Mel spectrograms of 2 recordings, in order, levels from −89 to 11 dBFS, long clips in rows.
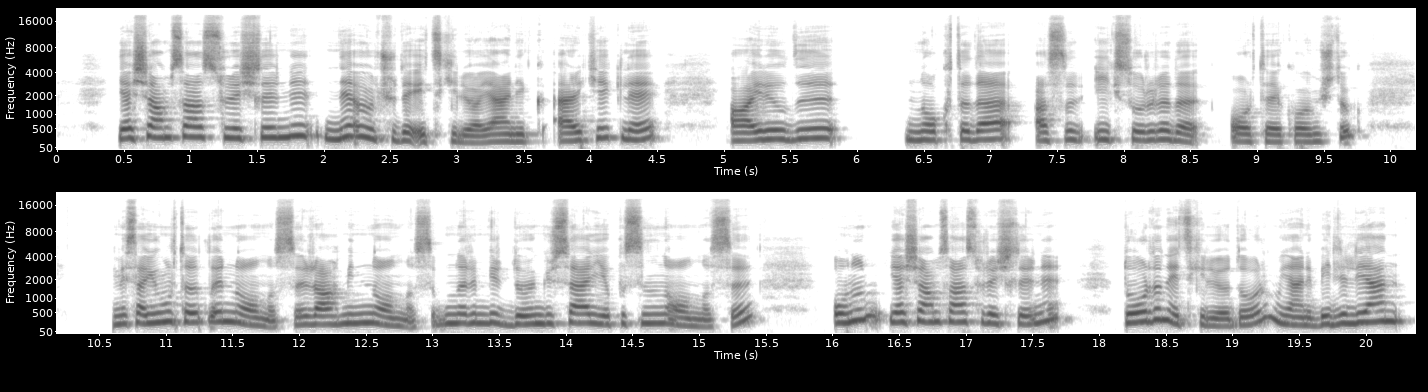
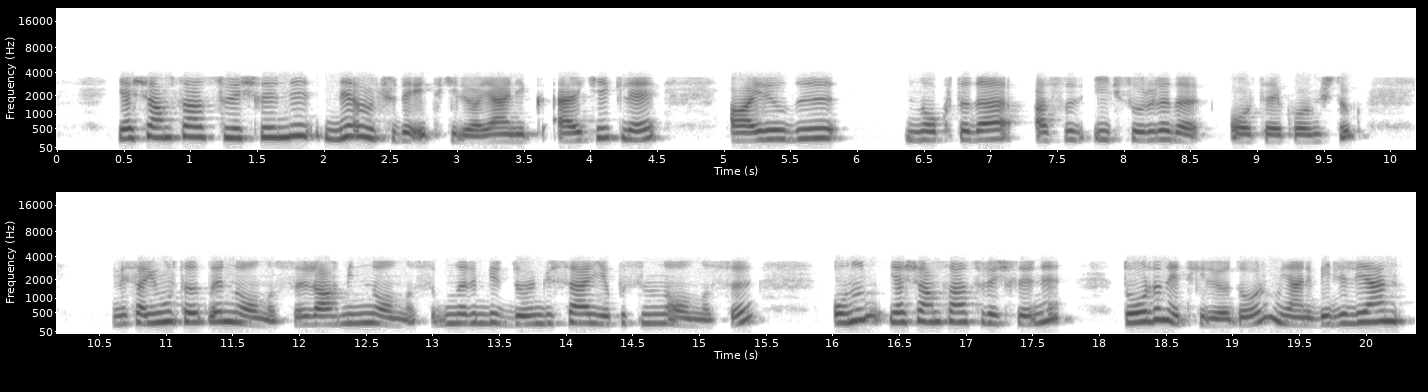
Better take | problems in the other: first | phone-call audio; nothing above 3.5 kHz

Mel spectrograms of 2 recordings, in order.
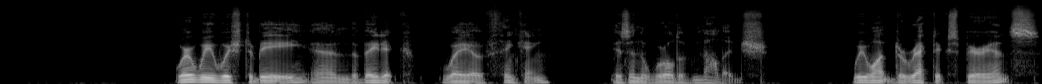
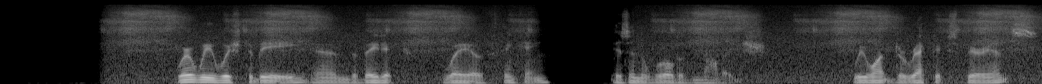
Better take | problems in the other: first | hiss; loud; from 1 to 5.5 s and from 6.5 s on; 5 dB below the speech

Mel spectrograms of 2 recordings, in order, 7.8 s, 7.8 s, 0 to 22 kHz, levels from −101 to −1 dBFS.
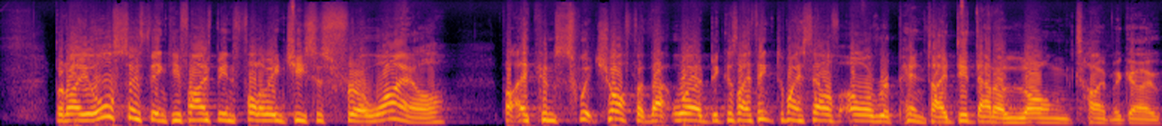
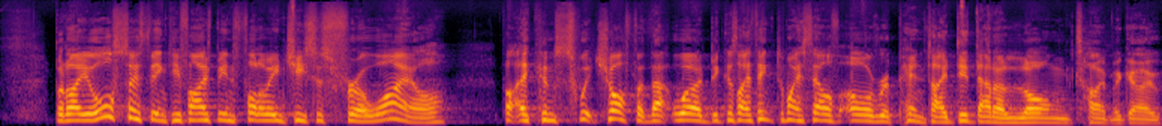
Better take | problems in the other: second | distortion; slight; 9% of the sound clipped

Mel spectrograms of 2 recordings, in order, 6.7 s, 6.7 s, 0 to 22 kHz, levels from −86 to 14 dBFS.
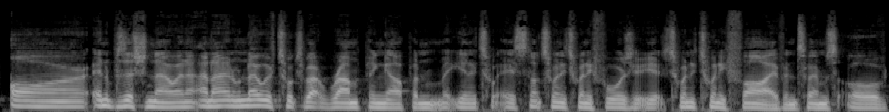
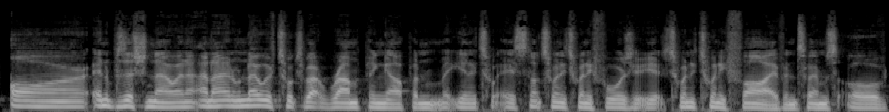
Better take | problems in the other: neither | none

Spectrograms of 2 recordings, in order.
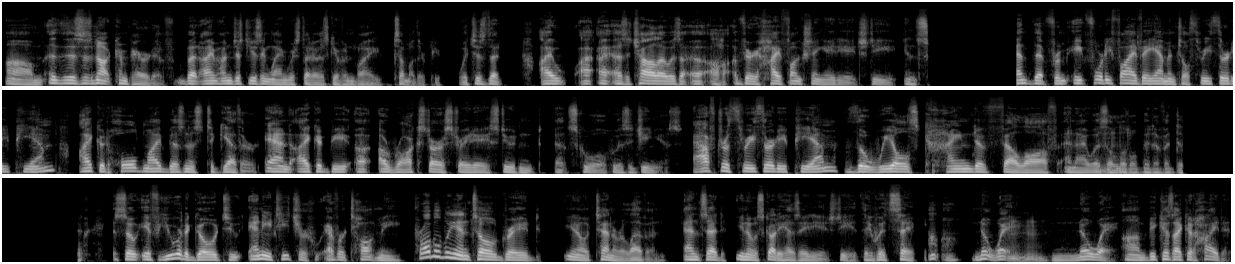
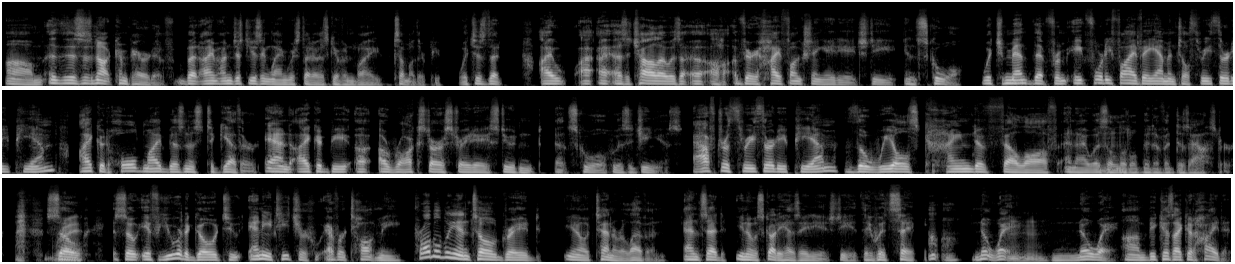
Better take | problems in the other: second | audio cutting out; at 9.5 s for 1 s and at 24 s for 1.5 s

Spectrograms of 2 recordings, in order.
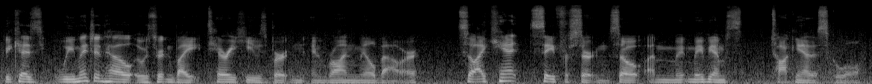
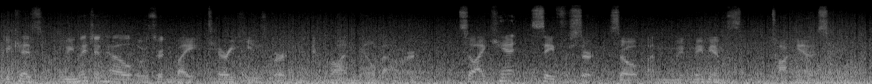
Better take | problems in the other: first | wind noise on the microphone; heavy; 1 dB below the speech; occasional gusts in the first

